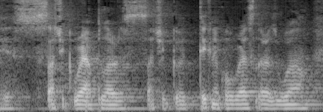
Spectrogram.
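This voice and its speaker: Against noticeable background noise and audible room echo, a man with a non-native accent talks at a fairly quick pace in a monotone, flat intonation. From outside the US. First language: not English. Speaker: wrestling reviewer. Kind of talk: casual review monologue. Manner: halting, repeats words. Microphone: poor audio, mic charger broken.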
